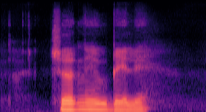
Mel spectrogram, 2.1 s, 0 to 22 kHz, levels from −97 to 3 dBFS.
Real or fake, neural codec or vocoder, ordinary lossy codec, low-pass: fake; codec, 44.1 kHz, 2.6 kbps, DAC; none; 19.8 kHz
